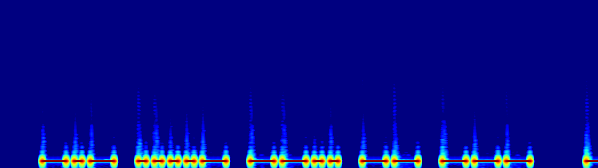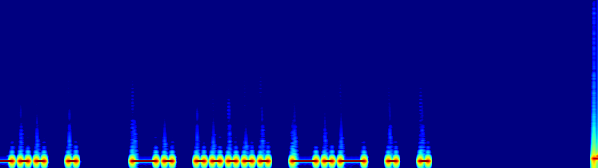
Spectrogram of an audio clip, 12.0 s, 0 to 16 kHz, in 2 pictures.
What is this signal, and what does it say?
Morse code, heard as a keyed tone, about 15 wpm, 700 Hz. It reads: K4ZMO DE N5KEE
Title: USA Callsign DE Callsign - 5 Characters - 15wpm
